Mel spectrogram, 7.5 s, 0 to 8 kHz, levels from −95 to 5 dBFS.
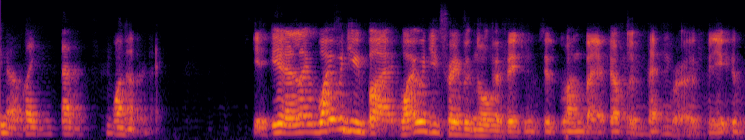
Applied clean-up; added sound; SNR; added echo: neural mask model DeepFilterNet 3.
